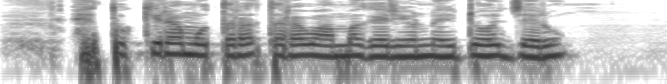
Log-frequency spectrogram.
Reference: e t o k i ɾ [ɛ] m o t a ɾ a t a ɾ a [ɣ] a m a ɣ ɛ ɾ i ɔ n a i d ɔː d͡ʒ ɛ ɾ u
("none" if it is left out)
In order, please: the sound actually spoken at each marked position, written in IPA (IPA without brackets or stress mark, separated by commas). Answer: a, w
